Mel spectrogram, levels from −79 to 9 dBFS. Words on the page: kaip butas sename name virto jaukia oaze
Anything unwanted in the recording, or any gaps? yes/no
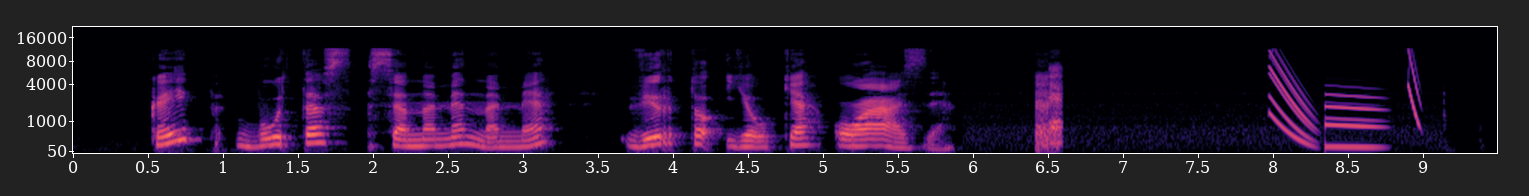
yes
